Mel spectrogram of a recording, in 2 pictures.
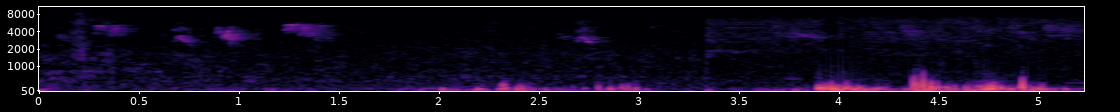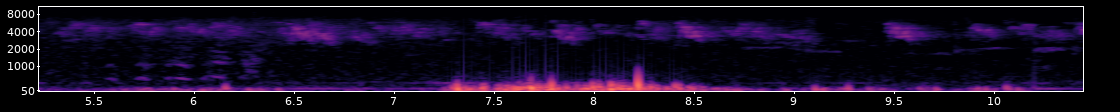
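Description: Small birds chirping and twittering over and over. Twice, about four seconds in and again from about seven to eight and a half seconds, a louder low rumbling noise swells and fades.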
